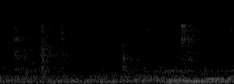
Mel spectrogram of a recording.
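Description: Near silence in a quiet room, broken by a few faint, irregular clicks and ticks.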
